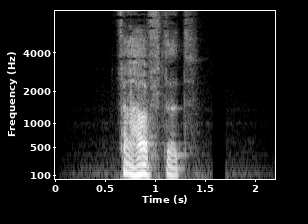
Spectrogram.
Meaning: 1. past participle of verhaften 2. inflection of verhaften: third-person singular present 3. inflection of verhaften: second-person plural present 4. inflection of verhaften: plural imperative
- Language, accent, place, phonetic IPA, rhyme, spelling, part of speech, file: German, Germany, Berlin, [fɛɐ̯ˈhaftət], -aftət, verhaftet, verb, De-verhaftet.ogg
